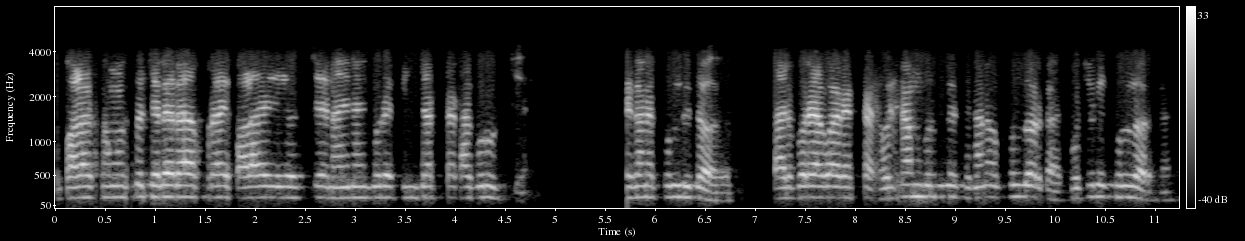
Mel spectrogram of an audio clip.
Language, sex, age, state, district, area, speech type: Bengali, male, 18-30, West Bengal, Paschim Medinipur, rural, conversation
